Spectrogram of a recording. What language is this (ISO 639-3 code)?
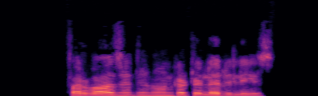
urd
